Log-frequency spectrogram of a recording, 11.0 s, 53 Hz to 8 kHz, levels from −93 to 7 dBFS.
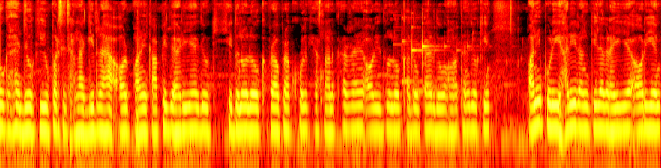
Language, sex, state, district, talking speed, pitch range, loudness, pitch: Hindi, male, Bihar, Araria, 255 wpm, 155-165 Hz, -17 LUFS, 160 Hz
